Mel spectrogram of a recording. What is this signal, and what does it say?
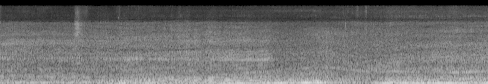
Street noise. There is no code.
